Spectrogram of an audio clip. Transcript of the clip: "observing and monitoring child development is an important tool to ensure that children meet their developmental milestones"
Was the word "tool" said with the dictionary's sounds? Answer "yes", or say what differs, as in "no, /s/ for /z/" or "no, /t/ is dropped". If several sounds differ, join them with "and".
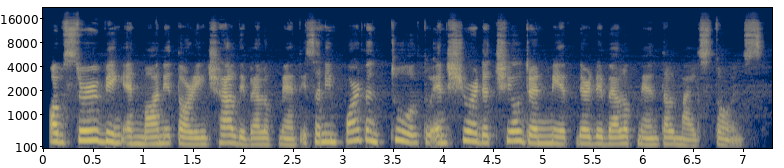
yes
